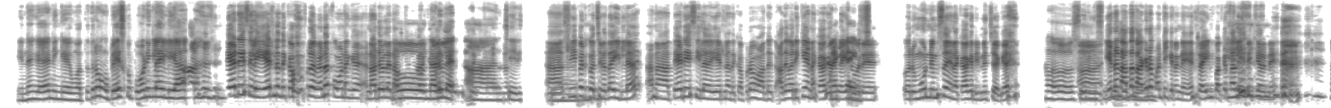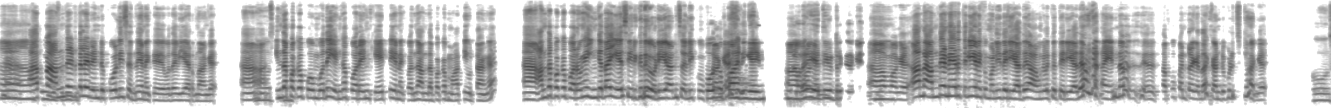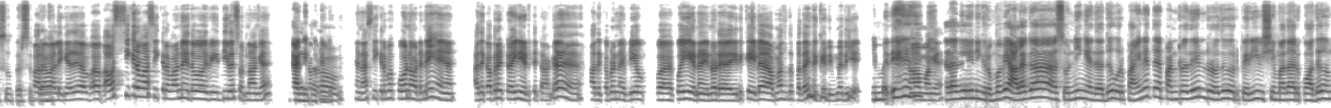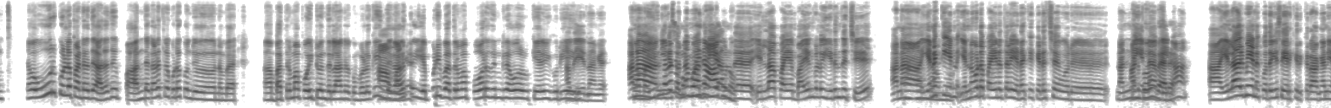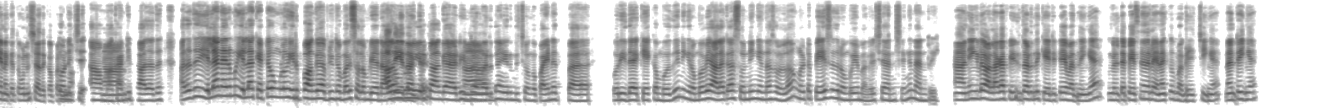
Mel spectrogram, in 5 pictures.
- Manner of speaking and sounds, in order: laughing while speaking: "ஆ தேர்ட் ஏசில ஏறினதுக்கு அப்புறம் … தப்பு பண்றேங்கிறத கண்டுபுடிச்சுட்டாங்க"; laugh; in English: "ஸ்லீப்பர் கோச்ல"; other background noise; laugh; laughing while speaking: "பரவாயில்லங்க. அது அ வ சீக்கிரம் … அதுக்கப்புறம் ட்ரெயின் எடுத்துட்டாங்க"; chuckle; tsk; laughing while speaking: "அந்த காலத்துல கூட கொஞ்சம் நம்ப … ஒரு கேள்விக்குறியே இருக்கு"; laughing while speaking: "அதாவது எல்லா நேரமும் எல்லா கெட்டவங்களும் இருப்பாங்க. அப்டீன்ற மாதிரி சொல்ல முடியாது. நல்லவங்களும் இருக்காங்க"
- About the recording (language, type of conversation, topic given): Tamil, podcast, தனியாகப் பயணம் செய்த போது நீங்கள் சந்தித்த சவால்கள் என்னென்ன?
